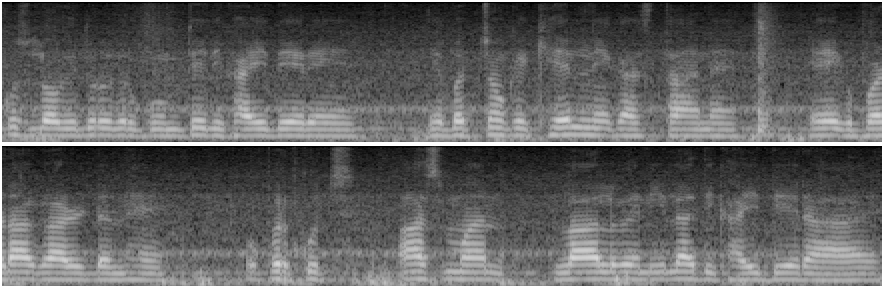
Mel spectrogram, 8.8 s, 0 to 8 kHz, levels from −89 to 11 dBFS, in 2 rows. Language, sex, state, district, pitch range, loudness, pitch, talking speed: Hindi, male, Rajasthan, Bikaner, 140-155 Hz, -16 LUFS, 145 Hz, 205 wpm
